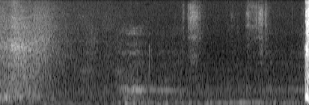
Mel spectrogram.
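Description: A pen scratches out writing with faint, soft scribbling strokes over a quiet background.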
